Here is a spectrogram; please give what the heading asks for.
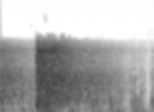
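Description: A single loud gunshot, fired from an ambush, cracks out suddenly, its sharp report trailing off into a long rumbling decay, with no voices heard.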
